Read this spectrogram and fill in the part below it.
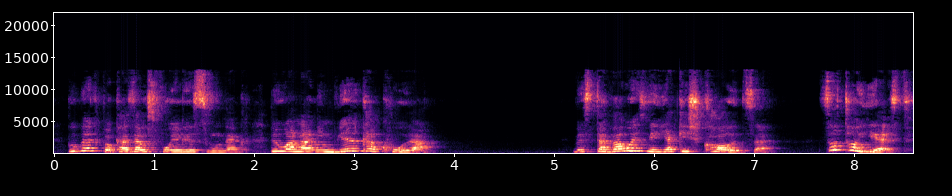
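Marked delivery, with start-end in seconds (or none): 7.6-8.6 taken-aback, surprised questioning tone. Kuki, shown Bubek's drawing of a big spiky ball, asks: surprised. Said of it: "Zdziwił się Kuki".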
